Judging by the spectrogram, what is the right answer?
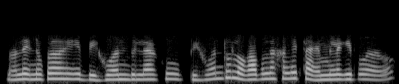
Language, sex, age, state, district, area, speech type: Assamese, female, 18-30, Assam, Dibrugarh, rural, conversation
